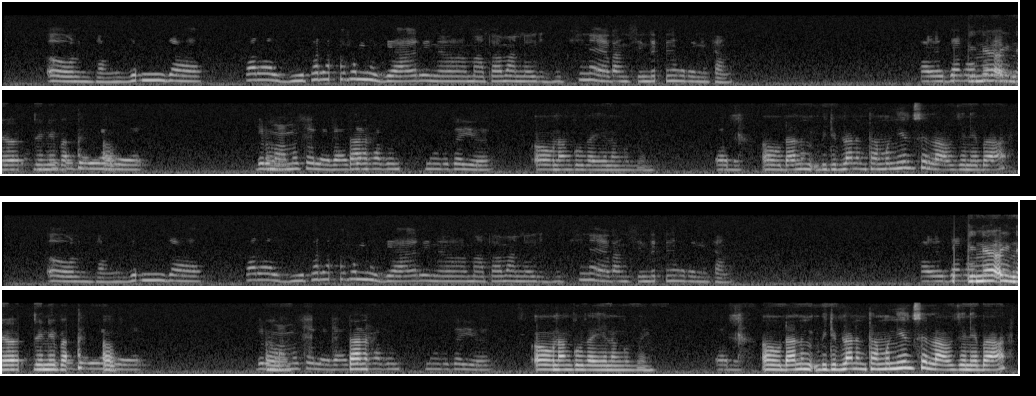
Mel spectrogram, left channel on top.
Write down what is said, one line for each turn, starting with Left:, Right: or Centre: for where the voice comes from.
Left: औ नोंथां जों जा बारा इदि बारा फाराम खालामनाय गैया ओरैनो माफा मानै इदि फिसिनाया बांसिन दोङो आरो नोंथां। ओमफाय जायगाफोराबो
Right: बिदिनो ओरैनो
Left: गोबां
Right: जेनेबा
Left: नांगौ जायो
Right: औ
Left: आरो। बोरमा
Right: औ
Left: मोसौ लाबा
Right: दा
Left: जागाबो मोजां नांगौ जायो।
Right: औ नांगौ जायो नांगौ जायो
Left: औ
Right: औ दा नों बिदिब्ला नोंथांमोननि ओनसोलाव जेनेबा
